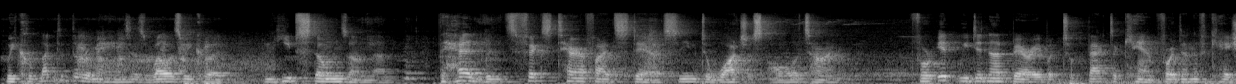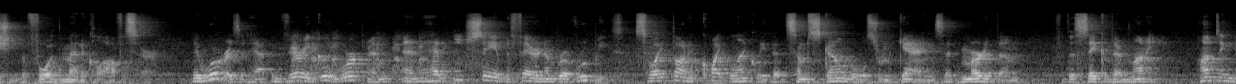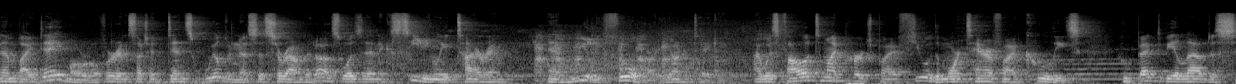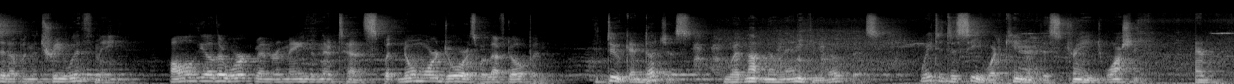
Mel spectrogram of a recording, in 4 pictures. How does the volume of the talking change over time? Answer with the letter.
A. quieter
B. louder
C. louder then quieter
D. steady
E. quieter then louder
D.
